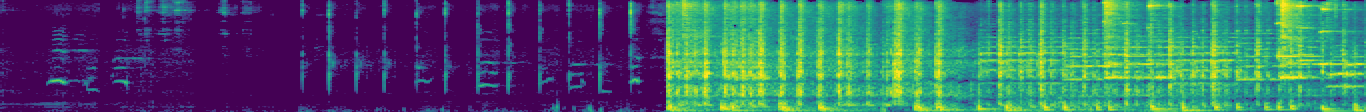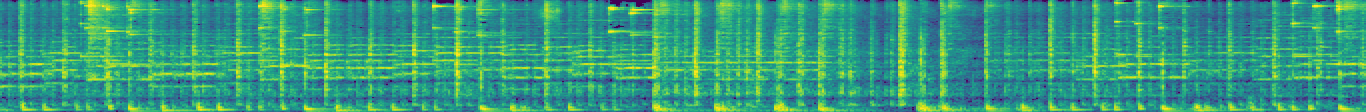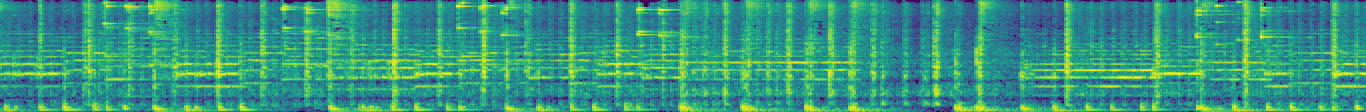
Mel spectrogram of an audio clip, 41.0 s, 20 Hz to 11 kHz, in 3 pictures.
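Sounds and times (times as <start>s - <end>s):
bass and snare drums: 6.6s - 40.9s
mallet instrument melody: 10.4s - 36.2s, 36.9s - 40.9s.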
